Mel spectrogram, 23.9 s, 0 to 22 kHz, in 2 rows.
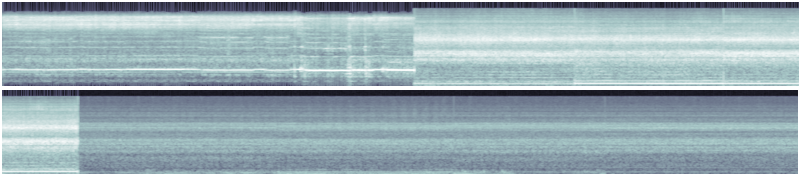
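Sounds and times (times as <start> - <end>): orbit sander humming: 0.0 - 13.2.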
